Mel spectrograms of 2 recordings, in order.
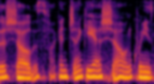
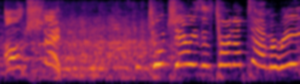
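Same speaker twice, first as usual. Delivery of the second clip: excited. Retold or imitated. Reacting to mom's drinks.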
